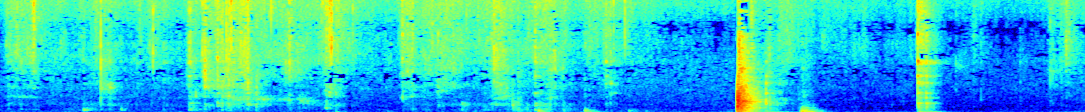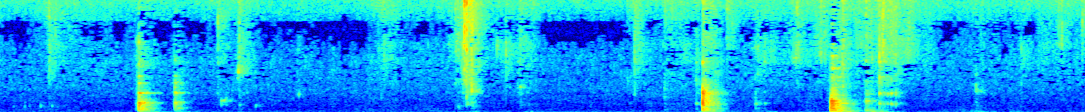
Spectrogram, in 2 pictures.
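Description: Plastic spatula scraping and stirring a gritty sugar-and-coffee scrub in a glass dish, with faint gritty scraping at first, then several short sharp knocks against the glass. The loudest knock comes about five and a half seconds in.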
